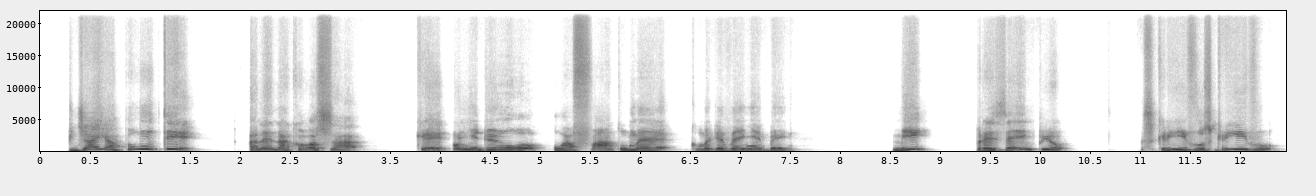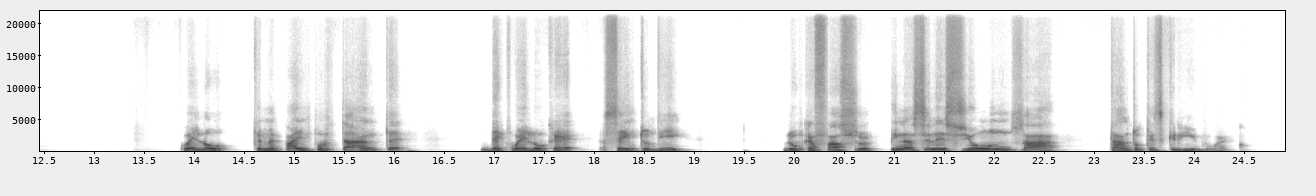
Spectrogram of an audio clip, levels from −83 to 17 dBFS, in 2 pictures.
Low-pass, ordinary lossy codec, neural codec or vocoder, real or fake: none; none; autoencoder, 48 kHz, 32 numbers a frame, DAC-VAE, trained on Japanese speech; fake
